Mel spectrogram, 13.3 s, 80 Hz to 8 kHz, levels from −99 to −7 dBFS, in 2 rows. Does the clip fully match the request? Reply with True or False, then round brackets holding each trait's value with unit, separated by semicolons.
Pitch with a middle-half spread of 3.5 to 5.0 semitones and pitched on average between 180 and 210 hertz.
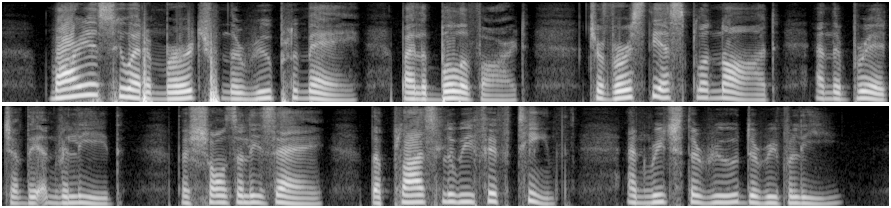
False (3.1 semitones; 190 Hz)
